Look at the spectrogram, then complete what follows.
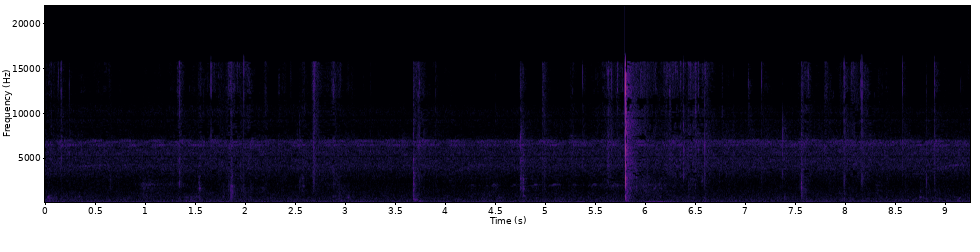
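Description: Near silence: faint, scattered clicks and snaps from a small campfire as it is tended, with one sharper snap about six seconds in.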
